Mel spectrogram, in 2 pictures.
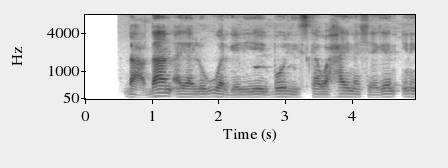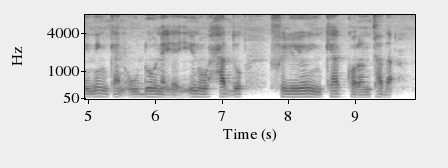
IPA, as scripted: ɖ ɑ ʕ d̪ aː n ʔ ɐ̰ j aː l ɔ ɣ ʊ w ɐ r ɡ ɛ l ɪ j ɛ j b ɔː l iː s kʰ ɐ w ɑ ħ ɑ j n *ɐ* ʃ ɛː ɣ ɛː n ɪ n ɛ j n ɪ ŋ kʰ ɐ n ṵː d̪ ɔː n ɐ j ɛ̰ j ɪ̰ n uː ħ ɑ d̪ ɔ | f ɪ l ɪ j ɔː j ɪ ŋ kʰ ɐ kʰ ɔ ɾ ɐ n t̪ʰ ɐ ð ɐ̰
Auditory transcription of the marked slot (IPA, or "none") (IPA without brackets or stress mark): ɐ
